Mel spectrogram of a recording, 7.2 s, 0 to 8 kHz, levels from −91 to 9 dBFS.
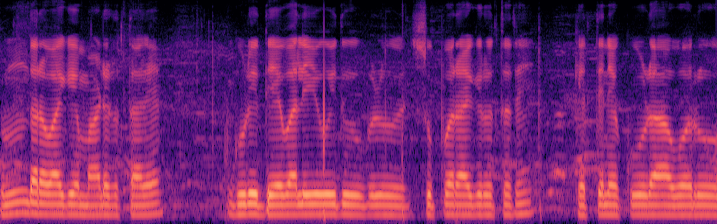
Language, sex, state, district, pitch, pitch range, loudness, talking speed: Kannada, male, Karnataka, Bellary, 130 Hz, 130-135 Hz, -17 LUFS, 90 wpm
